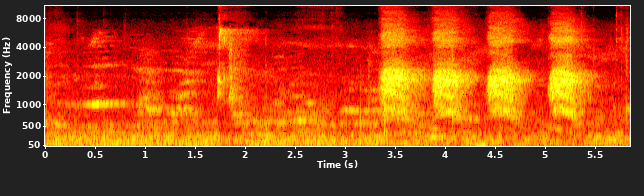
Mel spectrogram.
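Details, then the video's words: Black francolin (kala teetar) of the Sheedi Gangas line, described as mastail, calling: four loud, harsh, rasping notes about half a second apart after a quieter stretch of faint background bird chatter. "Mastail Kala Teetar ki Awaz Beautiful Black Francolin Calling"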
